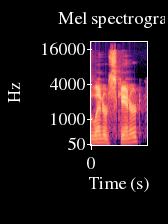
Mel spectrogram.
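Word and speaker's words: Lynyrd Skynyrd: on pink vinyl $28.99 Leonard skinnard pronounced to Leonard skinnard $ 36.99 also Collective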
